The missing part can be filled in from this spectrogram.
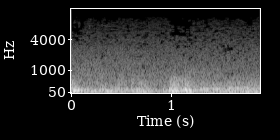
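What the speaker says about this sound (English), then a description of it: "It seems there's a storm coming." Thunder from an approaching storm in Alan Wake rumbles low and deep in two heavy swells, with wind noise behind it and no voices.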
